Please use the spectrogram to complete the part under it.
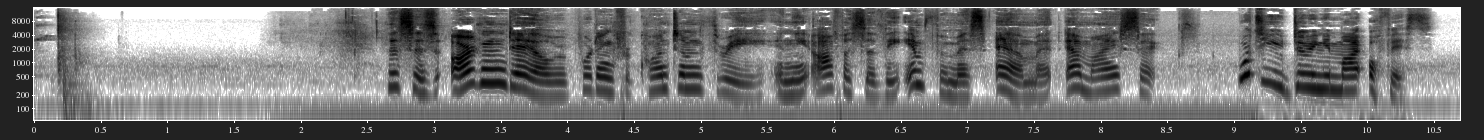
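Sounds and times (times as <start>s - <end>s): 
office door handle and hinge noise: 0.0s - 0.7s
steady low hum in the room: 0.3s - 10.6s
speech: 2.6s - 10.5s.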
